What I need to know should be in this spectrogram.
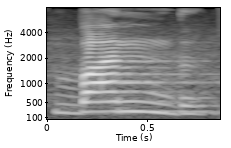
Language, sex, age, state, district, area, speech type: Maithili, female, 18-30, Bihar, Madhubani, rural, read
